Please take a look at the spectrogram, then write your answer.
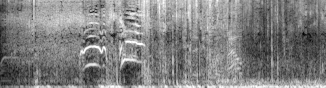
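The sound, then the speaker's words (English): A whale breaks the surface right beside a kayak, pushing up a school of fish, in a loud, churning rush of water that surges and splashes for several seconds, with two brief high-pitched cries early on. Recorded on a cell phone. “Well, here is what it sounded like the moment it happened. And the girl captured the whole thing on her cell phone.”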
